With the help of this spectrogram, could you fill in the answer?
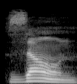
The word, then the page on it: zone: American English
